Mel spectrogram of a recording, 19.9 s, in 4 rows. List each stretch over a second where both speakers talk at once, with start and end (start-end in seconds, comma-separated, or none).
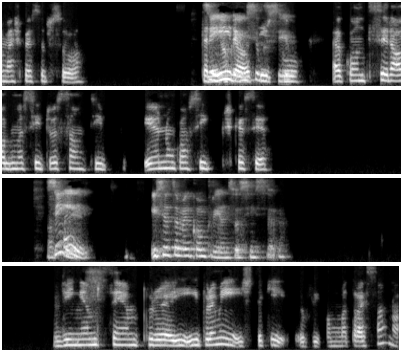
2.5-3.8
